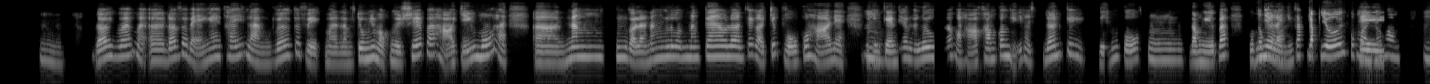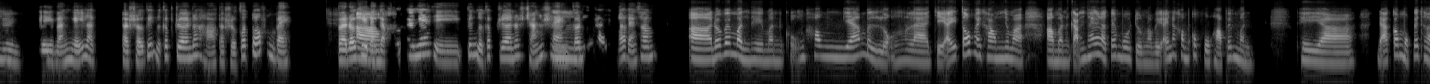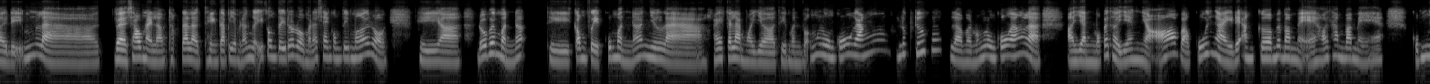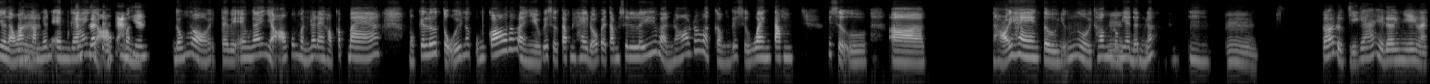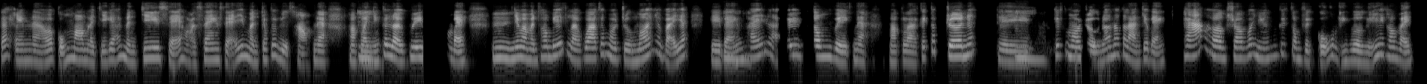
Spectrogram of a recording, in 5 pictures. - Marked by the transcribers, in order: tapping; other noise
- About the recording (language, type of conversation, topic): Vietnamese, podcast, Bạn cân bằng giữa gia đình và công việc ra sao khi phải đưa ra lựa chọn?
